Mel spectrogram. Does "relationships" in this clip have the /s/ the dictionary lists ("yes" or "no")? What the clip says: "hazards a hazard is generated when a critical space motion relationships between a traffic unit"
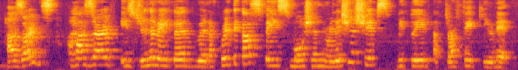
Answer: yes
